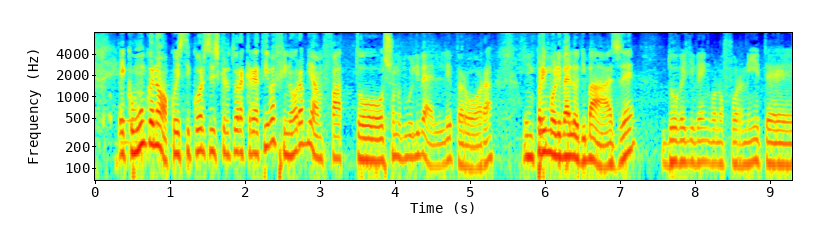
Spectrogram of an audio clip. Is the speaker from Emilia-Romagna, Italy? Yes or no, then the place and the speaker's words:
yes; Bologna, Emilia-Romagna, Italy; Siamo cresciuti a Bologna e quindi abbiamo aperto questa associazione culturale.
